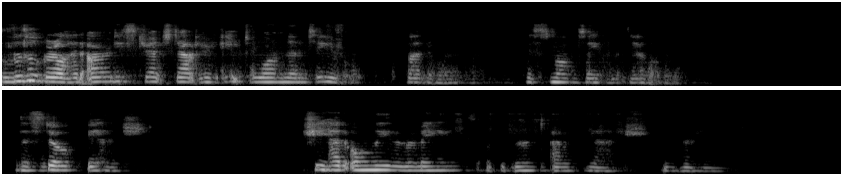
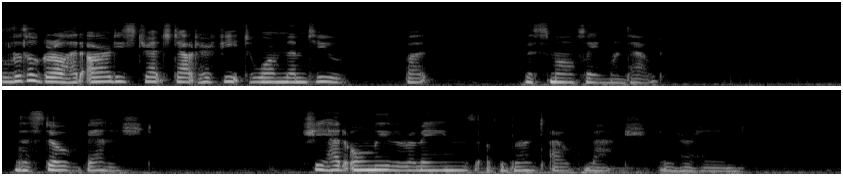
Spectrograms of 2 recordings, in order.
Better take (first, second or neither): second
